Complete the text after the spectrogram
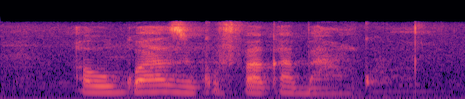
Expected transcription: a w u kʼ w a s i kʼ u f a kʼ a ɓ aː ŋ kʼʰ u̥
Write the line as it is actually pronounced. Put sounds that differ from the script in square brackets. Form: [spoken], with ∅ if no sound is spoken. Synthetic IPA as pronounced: a w u kʼ w a [z] i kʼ u f a kʼ a ɓ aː ŋ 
